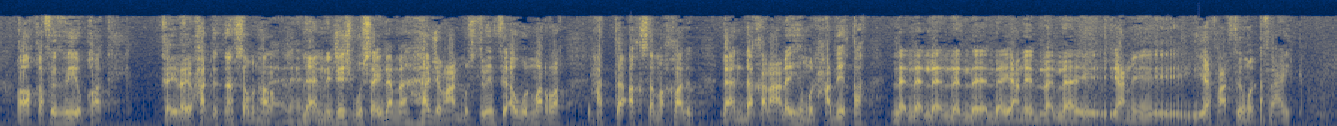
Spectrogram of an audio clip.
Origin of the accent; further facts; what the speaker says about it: Upper Egypt, Egypt; يقول عندنا في الصعيد على القدر برمة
